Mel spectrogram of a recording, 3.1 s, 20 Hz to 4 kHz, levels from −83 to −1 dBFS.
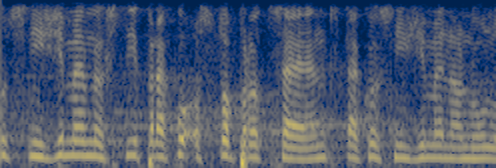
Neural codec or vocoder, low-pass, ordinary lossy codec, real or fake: none; 3.6 kHz; Opus, 16 kbps; real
